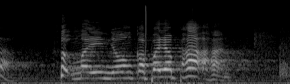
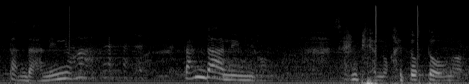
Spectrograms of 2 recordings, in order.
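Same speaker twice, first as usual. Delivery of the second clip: soft warning; 4 semitones lower, 7 dB quieter than usual. Shown as a demonstration. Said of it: "Eh, ihinaan natin".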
